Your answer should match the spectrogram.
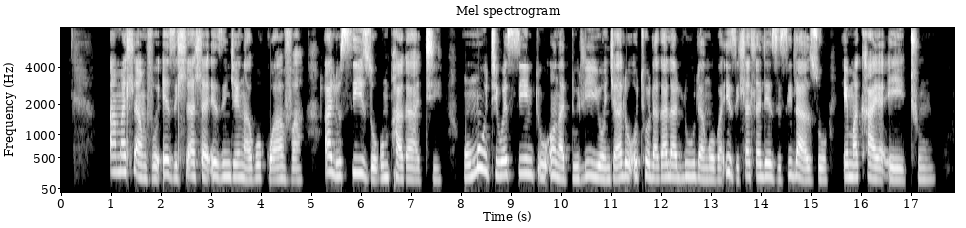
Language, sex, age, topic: North Ndebele, male, 36-49, health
